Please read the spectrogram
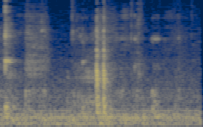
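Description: Metal fork clicking against a plate a few times while cake is cut and picked up, the sharpest click about a second in.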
